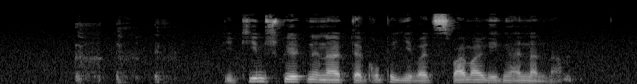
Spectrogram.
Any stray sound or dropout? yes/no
yes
